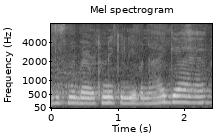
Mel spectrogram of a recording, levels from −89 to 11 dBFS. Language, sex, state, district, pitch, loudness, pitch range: Hindi, female, Uttar Pradesh, Shamli, 200 Hz, -14 LUFS, 190-210 Hz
